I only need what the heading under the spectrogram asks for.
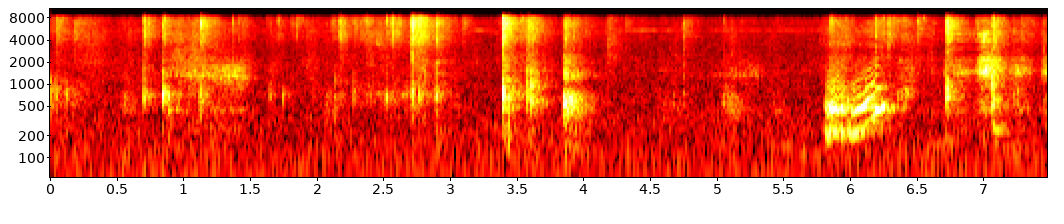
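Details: Fox Terrier puppy indoors in a small room, giving short whimpering yips in scattered bursts, with a louder rising whine near the end, among rustling and handling noises.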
